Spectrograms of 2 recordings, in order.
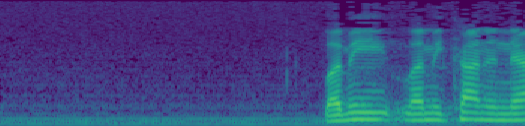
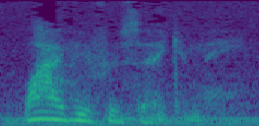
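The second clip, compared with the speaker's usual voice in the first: hushed broken whisper; 2 semitones lower, 12 dB quieter, faster than usual. Acted. Preacher echoing Jesus on the cross in a whisper. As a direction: breathe it out, barely audible. Quoted cry repeated hushed.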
